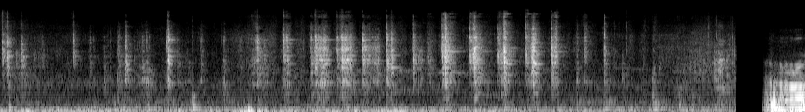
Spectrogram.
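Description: Quick run of light metallic clicks and ticks as a nut is run down onto a bolt through an aluminium mounting bracket with a small wrench, thickest in the middle; it cuts off abruptly near the end.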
